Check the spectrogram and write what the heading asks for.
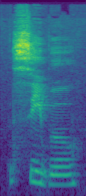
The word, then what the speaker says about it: Cebu: i'm in the shade i believe it's pronounced cebu c-e-b-u that's how i would pronounce it it's shade 610 this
